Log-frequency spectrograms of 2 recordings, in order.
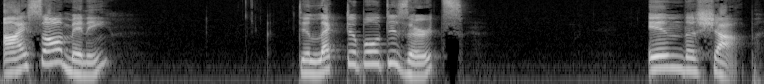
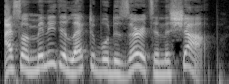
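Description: First: The sentence is said slowly and carefully. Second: The sentence is said at a natural pace. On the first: "this time repeat after me" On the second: "the last time at a regular pace"

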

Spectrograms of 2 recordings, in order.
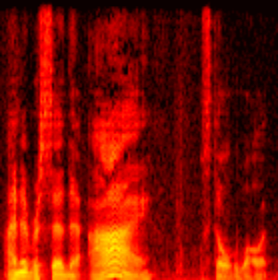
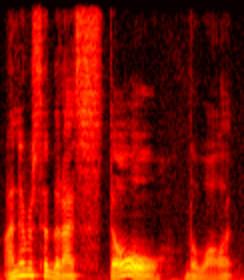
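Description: First: The stress is on the second I. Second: The stress is on the word stole.

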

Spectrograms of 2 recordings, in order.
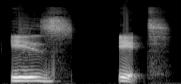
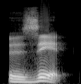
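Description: First: Both words keep their full vowels. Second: The vowel of the first word is a schwa.

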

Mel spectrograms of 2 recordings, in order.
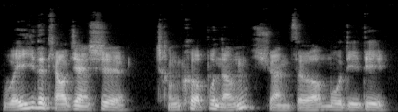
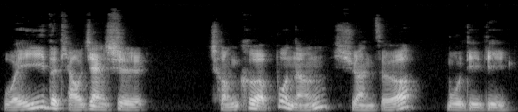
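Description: First: It is read at a normal, faster pace. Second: It is read at a noticeably slower pace.

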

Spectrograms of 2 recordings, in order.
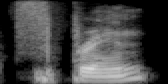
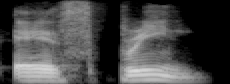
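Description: First: It starts directly with the s sound. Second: It starts with an added e vowel sound. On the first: The speaker calls it right. "Me gusta tu pronunciación, es la correcta" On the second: The speaker calls it wrong. "Mucha gente escucha que dice sprint"

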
